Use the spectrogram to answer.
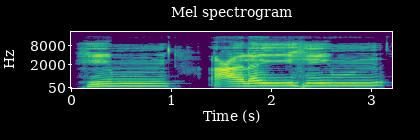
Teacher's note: لام کو یا کے ساتھ ملائیں گے، یا لین بغیر کھینچے پڑیں گے ، عین موٹا ادا کریں گے، علی، ہا کو میم ساکن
